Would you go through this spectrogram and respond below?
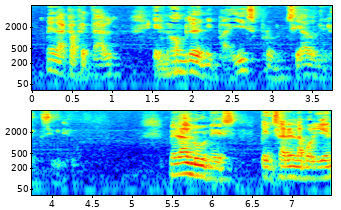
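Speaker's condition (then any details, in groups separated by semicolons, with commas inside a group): No condition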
